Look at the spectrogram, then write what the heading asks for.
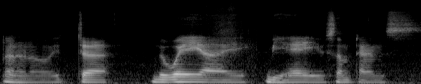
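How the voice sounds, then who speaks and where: A man speaks quietly at a fairly low pitch. His pace is fairly slow. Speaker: vlogger co-host. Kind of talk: casual chat. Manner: monotone.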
